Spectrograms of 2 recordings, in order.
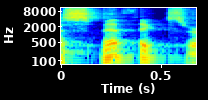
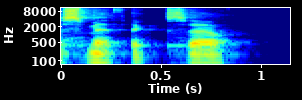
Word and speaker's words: Smithwick's: the thing I think of first is a Smithwick. So, yep, I believe it's pronounced Smithwick's. – Smithwick's? – I'm not sure, but it is delicious.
